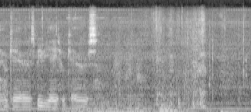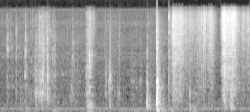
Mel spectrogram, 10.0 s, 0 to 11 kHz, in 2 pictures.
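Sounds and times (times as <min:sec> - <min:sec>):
plastic pieces rustling and clicking: 0:08.4 - 0:10.0.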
